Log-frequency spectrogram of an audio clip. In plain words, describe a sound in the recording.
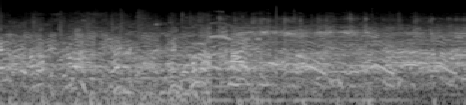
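A crowd shouts and chants excitedly nearby.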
